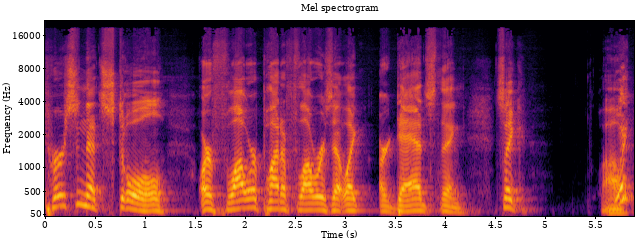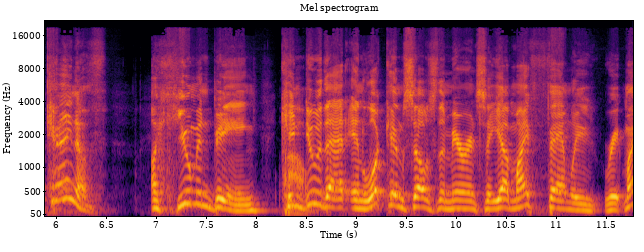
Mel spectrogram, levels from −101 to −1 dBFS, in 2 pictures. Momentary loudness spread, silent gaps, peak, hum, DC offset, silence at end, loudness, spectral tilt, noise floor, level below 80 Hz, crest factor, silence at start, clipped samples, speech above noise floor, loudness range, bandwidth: 7 LU; none; -2 dBFS; none; under 0.1%; 0 s; -19 LUFS; -4.5 dB/octave; -72 dBFS; -46 dBFS; 18 dB; 0 s; under 0.1%; 53 dB; 4 LU; 19.5 kHz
